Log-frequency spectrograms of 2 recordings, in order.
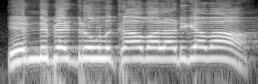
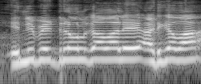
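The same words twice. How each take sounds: First: Raised, insistent preacher's question; ringing challenge to the crowd; emphatic repeat. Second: Said in the usual way. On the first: Real, not acted. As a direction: press the question on the congregation, voice lifted.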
